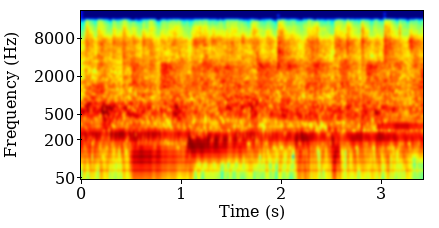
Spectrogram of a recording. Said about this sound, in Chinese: OK OK，我们给平衡一个掌声。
